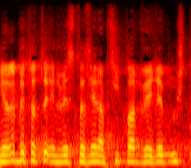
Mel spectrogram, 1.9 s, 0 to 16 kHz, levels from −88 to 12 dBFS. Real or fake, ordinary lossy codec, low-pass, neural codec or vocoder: fake; MP3, 64 kbps; 14.4 kHz; codec, 44.1 kHz, 2.6 kbps, DAC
